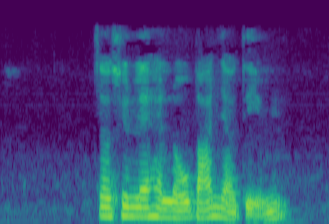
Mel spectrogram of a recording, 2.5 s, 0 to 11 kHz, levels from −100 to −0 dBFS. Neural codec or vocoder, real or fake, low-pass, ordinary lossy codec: none; real; 7.2 kHz; AAC, 48 kbps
